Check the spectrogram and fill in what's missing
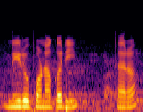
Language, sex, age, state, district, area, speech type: Odia, female, 30-45, Odisha, Koraput, urban, spontaneous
